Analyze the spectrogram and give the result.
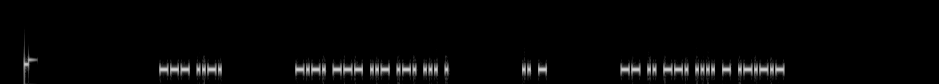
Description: Morse code, heard as a keyed tone, about 42 wpm, 700 Hz. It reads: OF COURSE IT MIGHT.
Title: 4x Word-Spacing - Sentences from Top 500 Words - 45wpm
